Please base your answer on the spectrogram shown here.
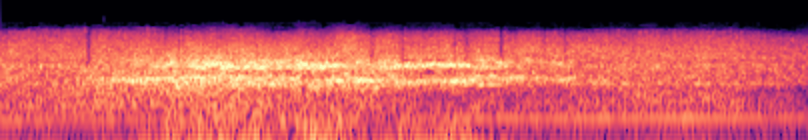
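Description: A car's tires screech in a long sustained skid as it swings around a corner during a chase, loud and close, swelling and easing over several seconds.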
